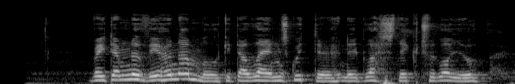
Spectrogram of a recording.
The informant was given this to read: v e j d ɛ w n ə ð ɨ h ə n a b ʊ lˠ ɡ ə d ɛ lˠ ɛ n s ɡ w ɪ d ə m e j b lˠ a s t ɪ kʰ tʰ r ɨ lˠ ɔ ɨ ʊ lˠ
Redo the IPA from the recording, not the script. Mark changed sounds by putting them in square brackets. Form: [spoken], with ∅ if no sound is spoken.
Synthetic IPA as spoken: v e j d ɛ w n ə ð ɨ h ə n a [m] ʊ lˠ ɡ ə d [a] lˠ ɛ n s ɡ w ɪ d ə [n] e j b lˠ a s t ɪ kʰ tʰ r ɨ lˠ ɔ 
